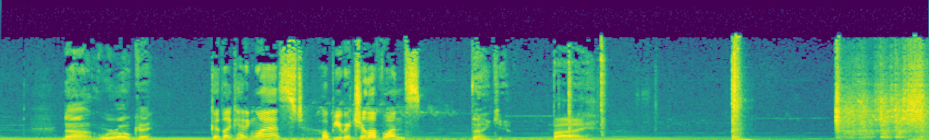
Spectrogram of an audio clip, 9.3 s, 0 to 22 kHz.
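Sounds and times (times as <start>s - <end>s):
speech: 0.6s - 6.1s
car engine starting: 8.4s - 9.2s.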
